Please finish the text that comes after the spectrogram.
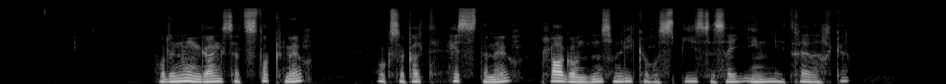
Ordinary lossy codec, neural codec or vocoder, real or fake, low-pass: none; codec, 44.1 kHz, 7.8 kbps, DAC; fake; 14.4 kHz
